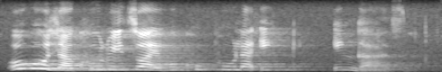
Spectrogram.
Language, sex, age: South Ndebele, female, 29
